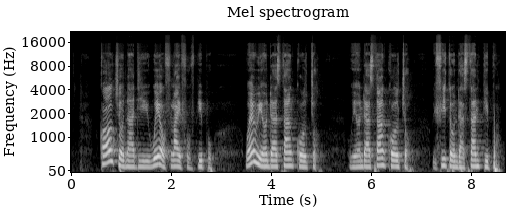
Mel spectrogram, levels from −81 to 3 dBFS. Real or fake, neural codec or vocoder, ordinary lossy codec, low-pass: real; none; none; 19.8 kHz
